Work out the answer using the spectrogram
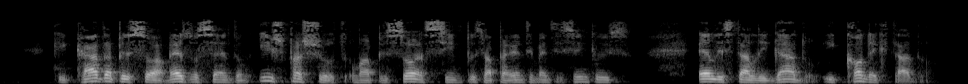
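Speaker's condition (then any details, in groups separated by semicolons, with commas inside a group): No condition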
